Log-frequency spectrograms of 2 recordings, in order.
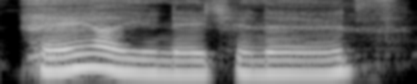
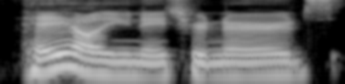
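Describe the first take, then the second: First: It is said in a low, sultry voice. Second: It is said in a plain, normal voice.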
